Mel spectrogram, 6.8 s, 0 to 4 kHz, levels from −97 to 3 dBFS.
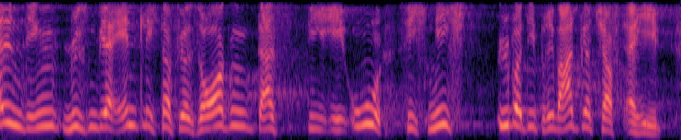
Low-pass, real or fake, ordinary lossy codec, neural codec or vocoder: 3.6 kHz; fake; none; codec, 16 kHz, 16 kbps, FunCodec, trained on Chinese and English, 50 frames a second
